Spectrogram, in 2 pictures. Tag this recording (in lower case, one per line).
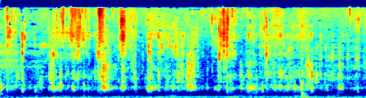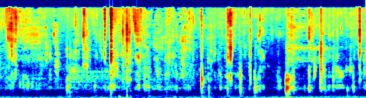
people eating noodle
